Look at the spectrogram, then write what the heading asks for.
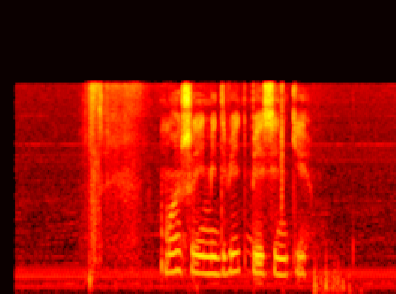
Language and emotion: Russian, neutral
